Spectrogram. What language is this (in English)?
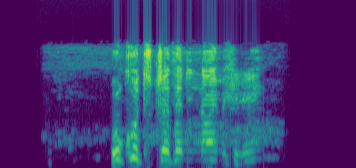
Kabyle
